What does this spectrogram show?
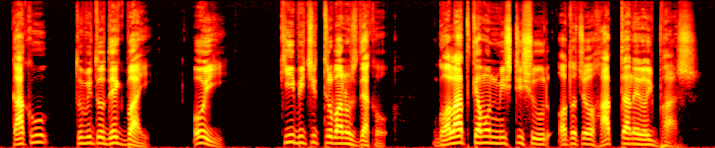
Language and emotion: Bengali, neutral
